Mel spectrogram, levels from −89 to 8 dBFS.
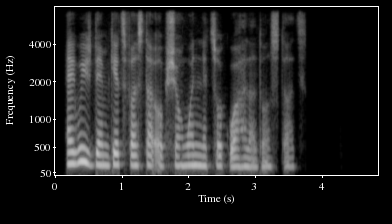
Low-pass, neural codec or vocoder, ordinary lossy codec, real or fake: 7.2 kHz; codec, 16 kHz, 0.8 kbps, ZipCodec; none; fake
